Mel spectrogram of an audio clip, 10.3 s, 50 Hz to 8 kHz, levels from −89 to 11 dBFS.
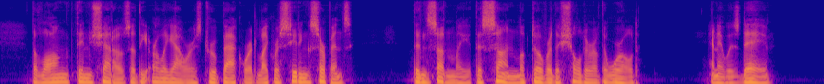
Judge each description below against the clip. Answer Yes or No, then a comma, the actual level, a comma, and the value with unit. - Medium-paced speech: Yes, average, 165 wpm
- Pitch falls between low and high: No, very low, 90 Hz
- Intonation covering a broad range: No, average, 2.9 semitones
